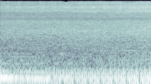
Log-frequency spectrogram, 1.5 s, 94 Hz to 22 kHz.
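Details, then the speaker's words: Jeep Grand Cherokee WJ V8 just fitted with a new Magnaflow muffler and straight pipes, with the resonator removed and the cats retained, given a little gas. A deep, even burble with no rattles or leaks: healthy V8 exhaust. "it a little gas all right yeah it sounds pretty good yeah that sounds pretty good gap oh yeah v8"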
